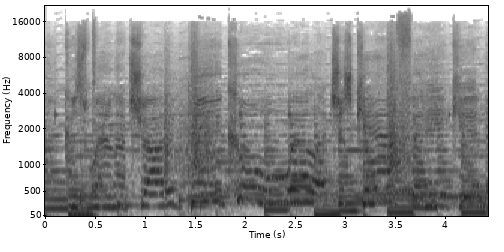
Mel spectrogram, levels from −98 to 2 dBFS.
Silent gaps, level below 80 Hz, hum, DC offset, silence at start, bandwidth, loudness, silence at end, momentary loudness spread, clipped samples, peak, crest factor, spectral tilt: none; -28 dBFS; none; under 0.1%; 0 s; 19.5 kHz; -16 LUFS; 0 s; 3 LU; under 0.1%; -2 dBFS; 14 dB; -4.5 dB/octave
